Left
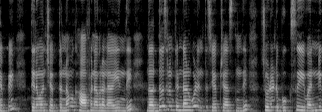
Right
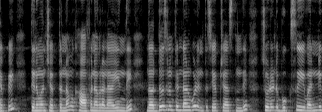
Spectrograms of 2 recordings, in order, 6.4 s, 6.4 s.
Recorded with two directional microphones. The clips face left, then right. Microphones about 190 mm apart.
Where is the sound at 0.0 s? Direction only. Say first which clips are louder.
Right 7 dB; 45° right (ahead or behind).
